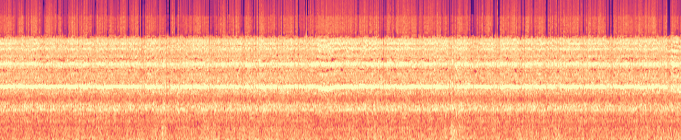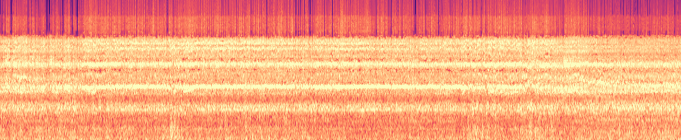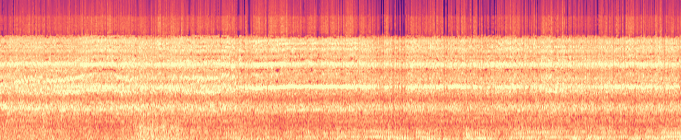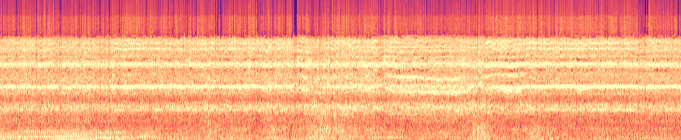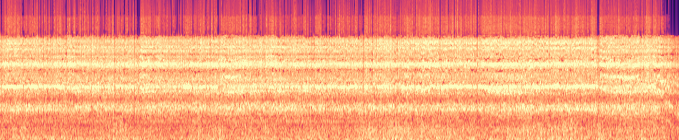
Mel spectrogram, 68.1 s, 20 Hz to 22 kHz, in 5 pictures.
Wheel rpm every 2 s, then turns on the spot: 230, 230, 230, 230, 230, 230, 230, 230, 230, 230, 230, 230, 220, 200, 210, 220, 220, 230, 230, 230, 230, 230, 230, 230, 230, 210, 230, 230, 230, 230, 230, 230, 220, 220.
none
